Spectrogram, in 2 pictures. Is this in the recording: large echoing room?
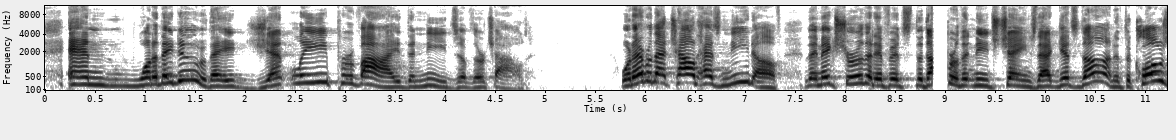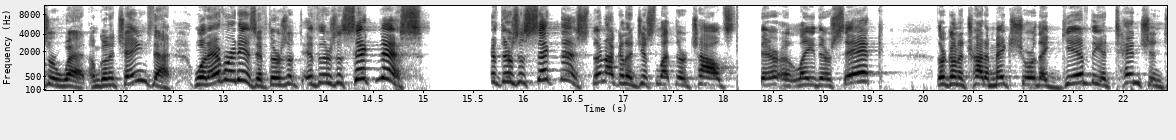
yes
